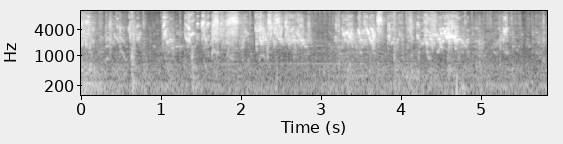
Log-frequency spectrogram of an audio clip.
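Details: Young budgies in an aviary, uneven bursts of high scratchy chirps and squawks separated by softer moments, several birds calling at once.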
